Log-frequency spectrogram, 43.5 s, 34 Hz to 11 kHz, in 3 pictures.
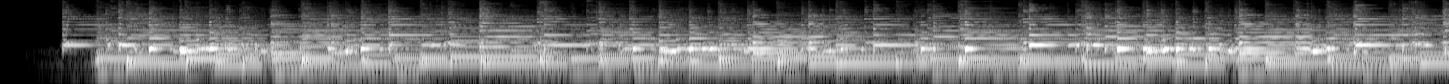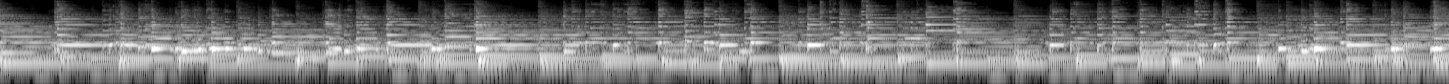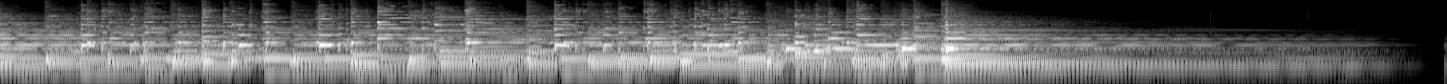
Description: SHOVE THE PIG'S FOOT | MANDOLIN
ShovePigsFootDuet.mp3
